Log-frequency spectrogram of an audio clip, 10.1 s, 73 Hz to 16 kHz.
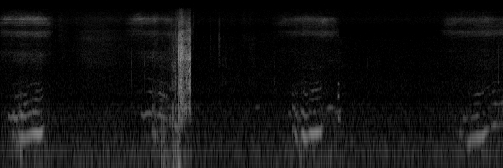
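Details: Cat snoring softly in a quiet room: rattling, slightly whistling breaths about every three seconds, roughly 20 breaths a minute.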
